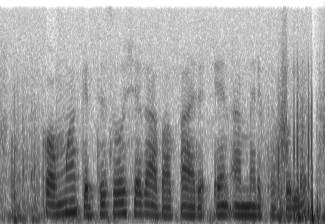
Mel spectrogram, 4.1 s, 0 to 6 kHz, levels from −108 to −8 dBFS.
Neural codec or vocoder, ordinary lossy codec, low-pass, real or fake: none; none; 5.4 kHz; real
